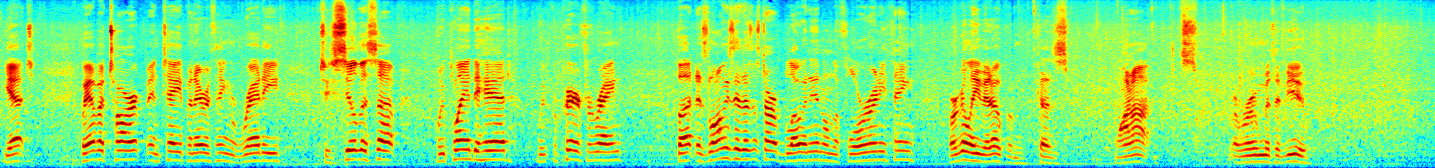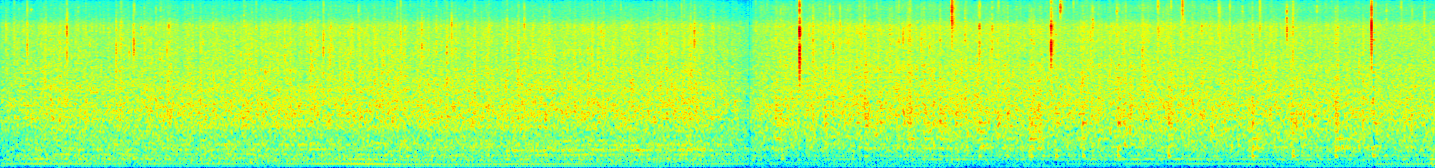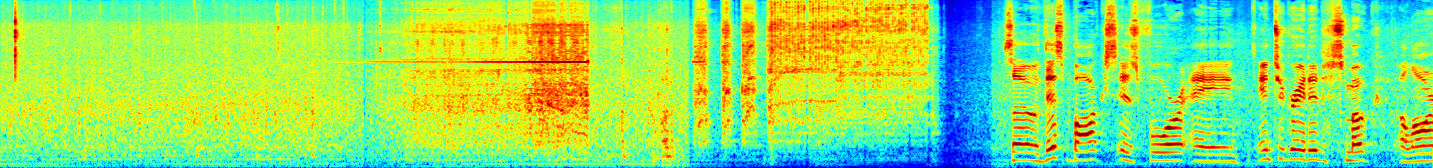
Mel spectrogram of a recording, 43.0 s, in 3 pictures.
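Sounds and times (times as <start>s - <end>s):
steady rain falling: 0.0s - 35.6s, 36.7s - 43.0s
cordless drill driving a screw: 32.4s - 34.6s, 35.6s - 38.2s.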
